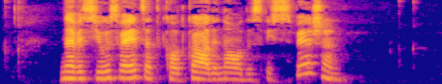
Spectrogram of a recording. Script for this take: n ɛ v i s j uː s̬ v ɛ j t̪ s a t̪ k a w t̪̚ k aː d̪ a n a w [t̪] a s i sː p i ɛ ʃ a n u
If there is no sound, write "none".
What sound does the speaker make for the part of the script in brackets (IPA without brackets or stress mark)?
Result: d̪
